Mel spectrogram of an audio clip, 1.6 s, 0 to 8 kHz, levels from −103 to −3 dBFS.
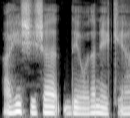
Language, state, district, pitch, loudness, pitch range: Idu Mishmi, Arunachal Pradesh, Lower Dibang Valley, 150 Hz, -14 LUFS, 135-155 Hz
